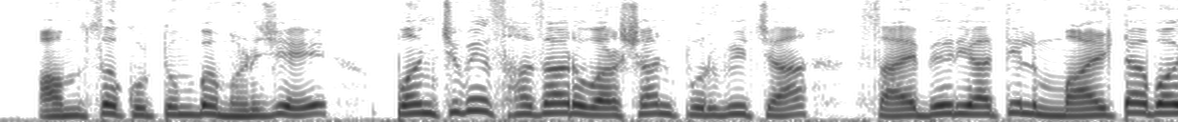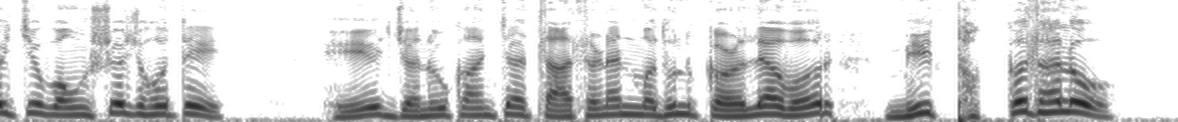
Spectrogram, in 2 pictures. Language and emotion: Marathi, surprised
